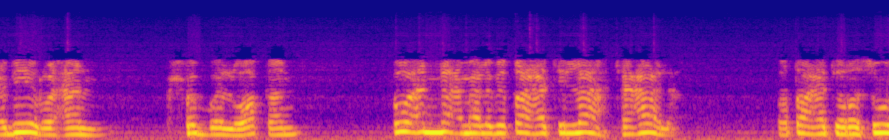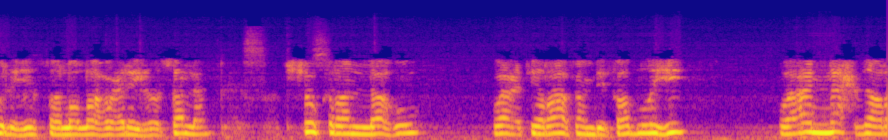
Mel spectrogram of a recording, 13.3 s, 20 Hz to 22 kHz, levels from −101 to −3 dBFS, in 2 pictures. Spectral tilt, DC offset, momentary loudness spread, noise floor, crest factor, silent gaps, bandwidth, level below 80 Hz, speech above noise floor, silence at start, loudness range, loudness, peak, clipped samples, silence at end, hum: -9.5 dB/octave; under 0.1%; 13 LU; -45 dBFS; 14 dB; none; 3.9 kHz; -46 dBFS; 33 dB; 0 s; 3 LU; -14 LUFS; 0 dBFS; under 0.1%; 0 s; none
